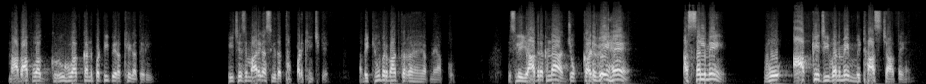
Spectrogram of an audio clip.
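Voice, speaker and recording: Male grammar teacher, high husky voice, rapid-fire classroom delivery, fatherly and scolding. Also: no echo. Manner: scolding, fatherly, keeps calling students "beta".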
